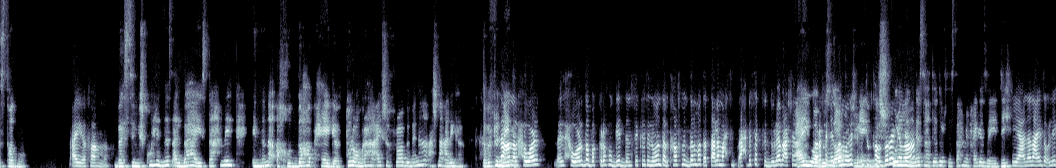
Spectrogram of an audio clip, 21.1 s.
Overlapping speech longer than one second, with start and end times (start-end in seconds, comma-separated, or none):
15.9-18.3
